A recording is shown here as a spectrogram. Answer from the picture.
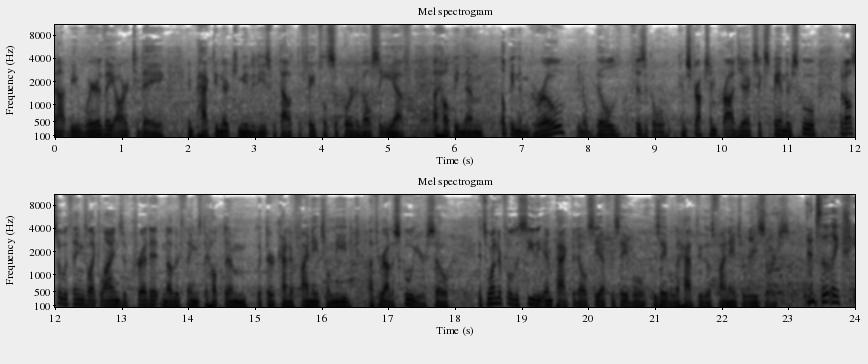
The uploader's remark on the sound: LCEF Live from Synod Convention. Live from the 67th Regular Convention of the LCMS.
